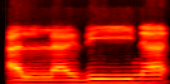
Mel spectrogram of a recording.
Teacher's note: itu hurufnya dzal ya ujung lidah bertemu dengan gigi seri bagian atas ya maka tempatkan gigi seri ujung lidahnya di gigi seri ya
